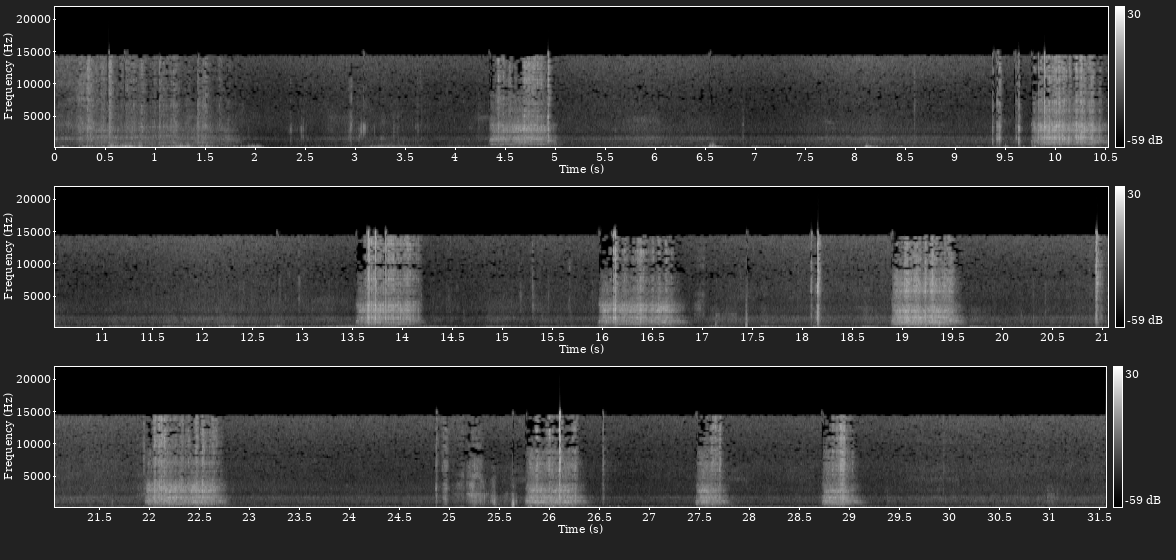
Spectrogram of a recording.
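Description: Arc welder laying short tack welds on the sheet-metal bed of a pickup truck: about nine separate bursts of arc crackle, each half a second to a second long, with pauses of a few seconds between them. A steady low rumble runs underneath, loudest in the first two seconds.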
